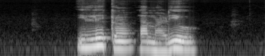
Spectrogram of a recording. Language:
Yoruba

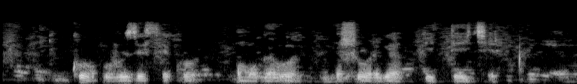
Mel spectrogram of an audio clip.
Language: Kinyarwanda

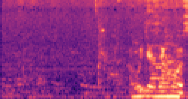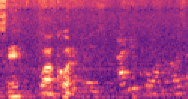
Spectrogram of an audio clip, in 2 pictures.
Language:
Kinyarwanda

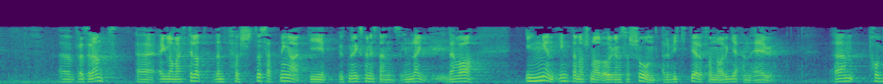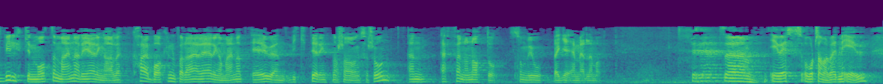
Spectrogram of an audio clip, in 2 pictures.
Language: Norwegian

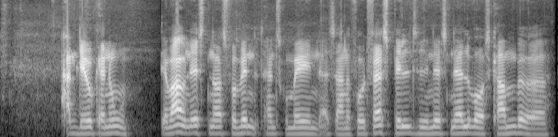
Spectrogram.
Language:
Danish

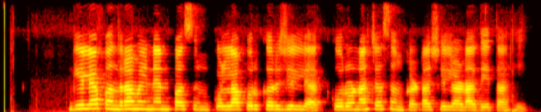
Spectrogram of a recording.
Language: Marathi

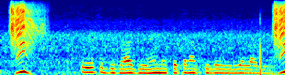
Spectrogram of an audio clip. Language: Bhojpuri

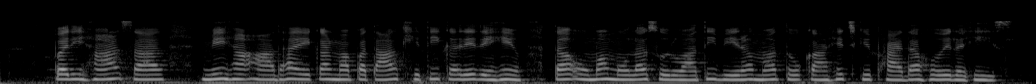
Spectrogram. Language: Chhattisgarhi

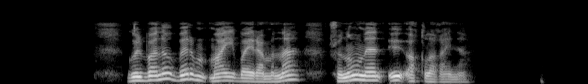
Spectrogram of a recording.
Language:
Bashkir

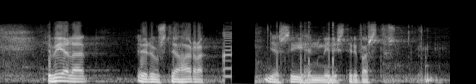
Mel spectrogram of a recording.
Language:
Finnish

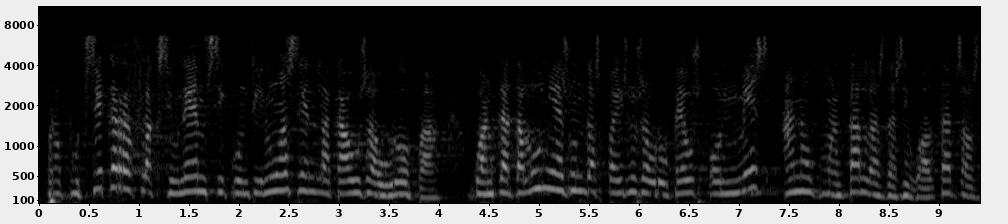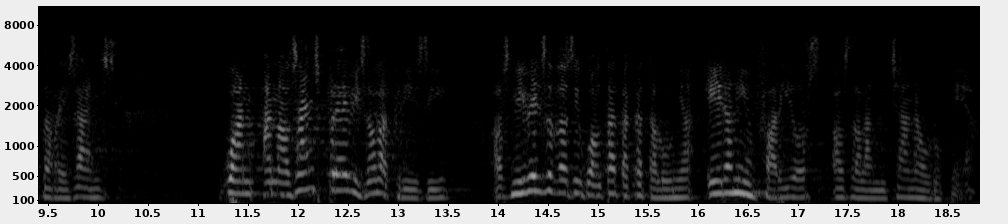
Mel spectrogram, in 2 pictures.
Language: Catalan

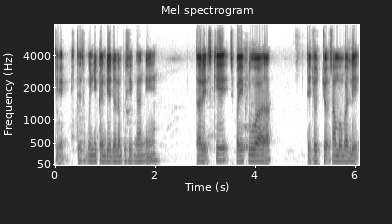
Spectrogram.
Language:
Malay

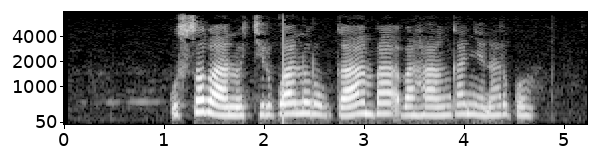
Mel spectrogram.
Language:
Kinyarwanda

